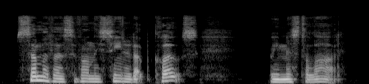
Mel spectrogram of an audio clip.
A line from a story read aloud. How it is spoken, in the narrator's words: Claire said wistfully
